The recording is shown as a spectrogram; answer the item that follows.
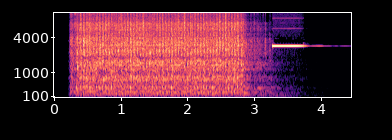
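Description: Logo intro sound effect: a dense, even noise for about two and a half seconds that fades out, then a single high, steady beep-like tone that comes in sharply and drops back to a fainter ring.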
